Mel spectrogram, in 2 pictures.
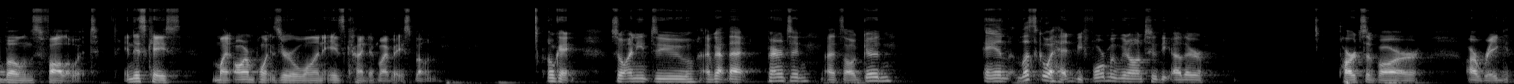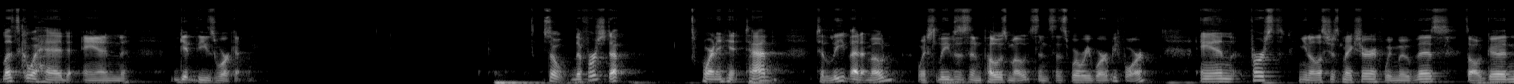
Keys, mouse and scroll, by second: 1.5 right click, 4.1 shift+middle click, 4.4 scroll up 2, 4.8 shift+middle click, 5.2 shift+middle click, 5.5 a, 5.9 right click, 7.7 scroll down 4, 8.0 shift+middle click, 8.3 scroll up 3, 8.3 a, 8.8 shift+middle click, 9.9 scroll up 1, 10.3 shift+middle click, 10.7-11.4 scroll down 1, 11.4 scroll down 2, 21.3-21.6 scroll up 2, 21.6 shift+middle click, 22.7 Tab, 23.9 right click, 24.3 right click, 24.6 z, 24.7 scroll down 3, 25.1 middle click, 25.7 middle click, 26.2-26.5 scroll up 3, 26.5 KP_3, 26.9 z, 27.1 shift+middle click, 27.6 scroll down 3, 27.8 z, 28.2 r, 30.0 z, 30.0-30.2 scroll up 3.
